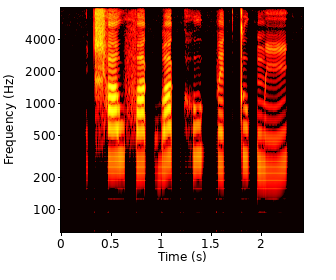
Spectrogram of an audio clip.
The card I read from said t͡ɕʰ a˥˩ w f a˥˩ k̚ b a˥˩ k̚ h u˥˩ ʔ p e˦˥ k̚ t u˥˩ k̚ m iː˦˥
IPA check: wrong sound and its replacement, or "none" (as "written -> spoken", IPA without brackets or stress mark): none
